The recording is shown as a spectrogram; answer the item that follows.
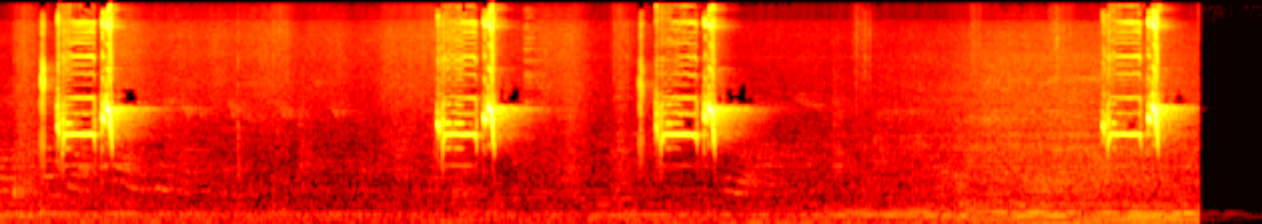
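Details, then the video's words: Bar-winged prinia delivering four rasping buzz-and-chip phrases at uneven intervals over about nine seconds. A soft hiss rises near the end before the recording cuts off. "MASTERAN BURUNG PRENJAK GACOR"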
